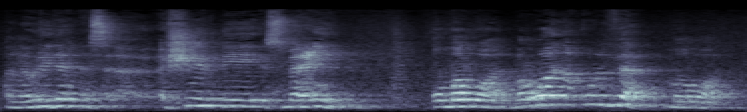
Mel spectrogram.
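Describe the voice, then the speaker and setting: A man's voice: very high voice, very fast. Male grammar teacher, classroom lesson, repeats and quizzes students, echoey room, faint hum behind.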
